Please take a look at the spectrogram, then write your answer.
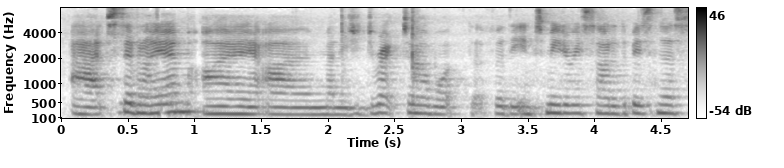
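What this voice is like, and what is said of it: Australian accent. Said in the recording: “you can probably tell from the accent, um, was in the Australian um, financial services”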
